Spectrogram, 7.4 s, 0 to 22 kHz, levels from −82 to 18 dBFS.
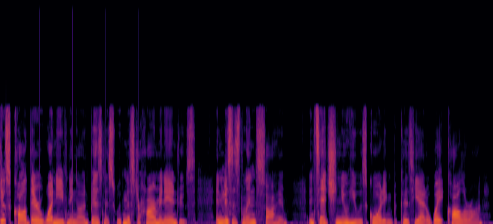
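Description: Right at the start, from about 0.09 s to 2.08 s, there are periodic USB or driver dropouts. Every 0.5 s or so, something blocks the audio path and a sliver of the speech, a few milliseconds, just gets skipped rather than padded with silence. You get about five evenly spaced little ticks riding on the speech, and because a skip during silence leaves no audible jump, they only poke through where sound is actually present.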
